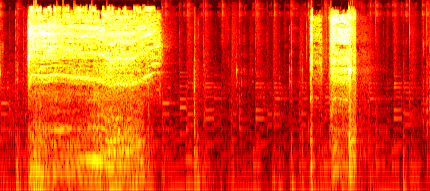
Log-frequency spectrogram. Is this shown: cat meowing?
no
